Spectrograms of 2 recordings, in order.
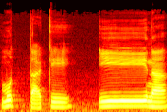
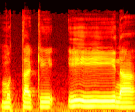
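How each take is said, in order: Both takes have the same delivery.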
